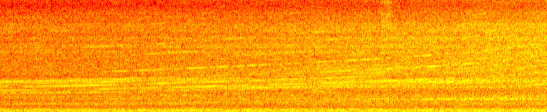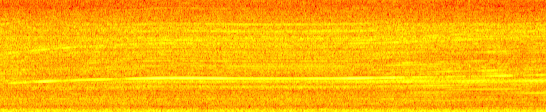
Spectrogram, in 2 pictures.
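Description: Jet aircraft engines running, a deep steady rumble with a high whine that rises slowly in pitch.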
